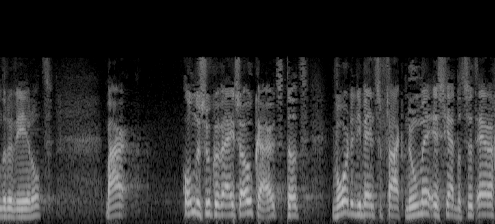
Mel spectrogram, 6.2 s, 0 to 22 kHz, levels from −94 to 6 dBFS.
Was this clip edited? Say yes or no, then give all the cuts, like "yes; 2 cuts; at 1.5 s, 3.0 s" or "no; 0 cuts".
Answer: no; 0 cuts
